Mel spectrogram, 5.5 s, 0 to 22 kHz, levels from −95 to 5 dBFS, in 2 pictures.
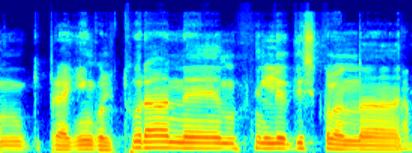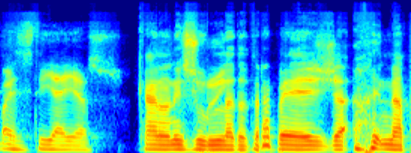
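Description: No technical faults turn up in this speech recording. The Opus voice compression is working as intended, keeping the full audio band with only light coding damage, which fits the hybrid mode at around 20 kbps.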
